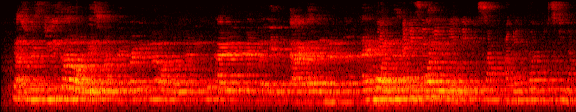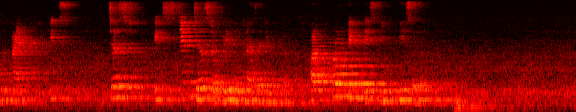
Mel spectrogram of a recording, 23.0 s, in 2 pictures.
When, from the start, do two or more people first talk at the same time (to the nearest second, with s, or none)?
7 s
